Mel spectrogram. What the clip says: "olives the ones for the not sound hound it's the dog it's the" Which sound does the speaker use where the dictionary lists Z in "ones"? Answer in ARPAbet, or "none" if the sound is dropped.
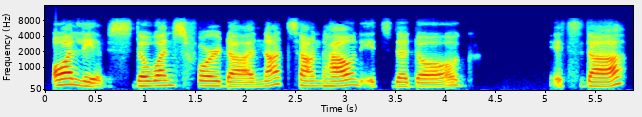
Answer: S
